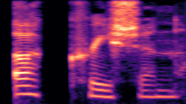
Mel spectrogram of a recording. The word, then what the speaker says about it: accretion: Accretion. Both US and UK have the same pronunciation of this word. Stress. Cre. Keep shin soft and quick.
